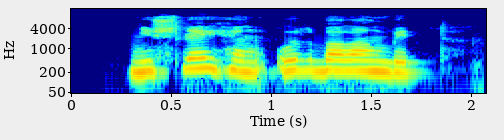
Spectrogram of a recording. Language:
Bashkir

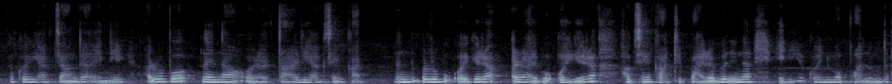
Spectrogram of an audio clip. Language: Manipuri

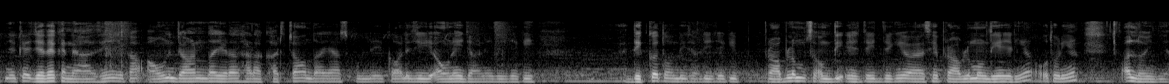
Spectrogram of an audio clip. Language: Dogri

